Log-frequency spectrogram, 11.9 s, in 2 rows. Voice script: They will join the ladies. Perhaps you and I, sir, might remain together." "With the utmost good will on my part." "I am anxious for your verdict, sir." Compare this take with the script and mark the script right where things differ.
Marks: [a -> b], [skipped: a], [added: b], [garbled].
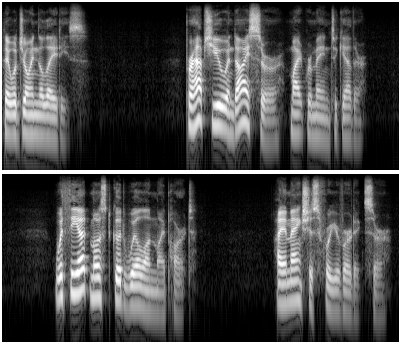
They will join the ladies. Perhaps you and I, sir, might remain together." "With the utmost good will on my part." "I am anxious for your verdict, sir."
